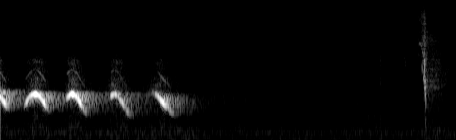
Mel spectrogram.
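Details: Ringneck parrot whistling a steady tone that dips rhythmically four times before fading, then one sharp click after a short silence.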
